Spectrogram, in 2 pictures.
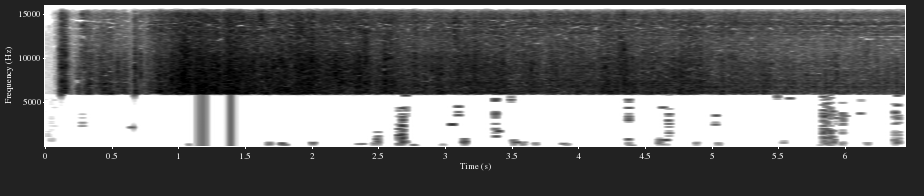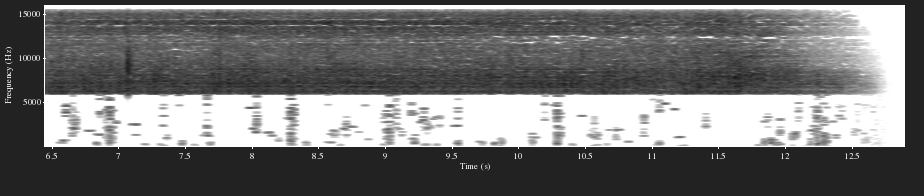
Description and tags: stereo recording of flushing toilet, in my house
